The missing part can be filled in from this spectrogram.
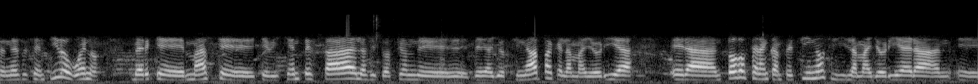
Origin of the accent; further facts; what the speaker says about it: Mexico; cómo somos los mexicanos, que nos podemos uh-huh. reír y burlar en medio de la tragedia.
